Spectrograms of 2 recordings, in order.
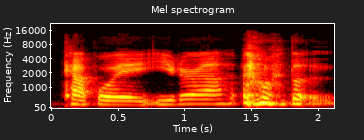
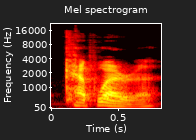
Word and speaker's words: capoeira: was when she's like I know I'm gonna just pronounce this wrong capoyira the like martial art technique or something oh capoeira yeah yeah yeah uh that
